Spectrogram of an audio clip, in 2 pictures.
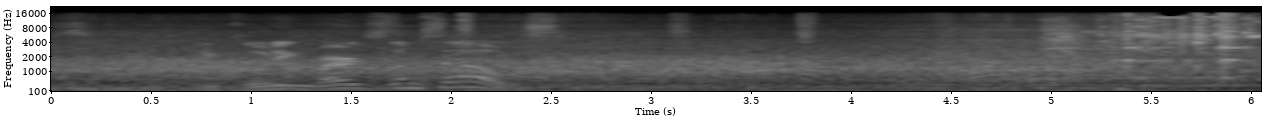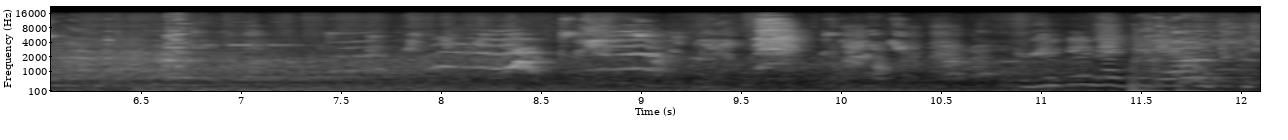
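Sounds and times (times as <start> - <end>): birds chirping and squawking: 4.8 - 12.0.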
